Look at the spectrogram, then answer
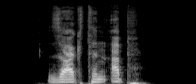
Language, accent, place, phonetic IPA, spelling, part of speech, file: German, Germany, Berlin, [ˌzaːktn̩ ˈap], sagten ab, verb, De-sagten ab.ogg
- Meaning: inflection of absagen: 1. first/third-person plural preterite 2. first/third-person plural subjunctive II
